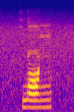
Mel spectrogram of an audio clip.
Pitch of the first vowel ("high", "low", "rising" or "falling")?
high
